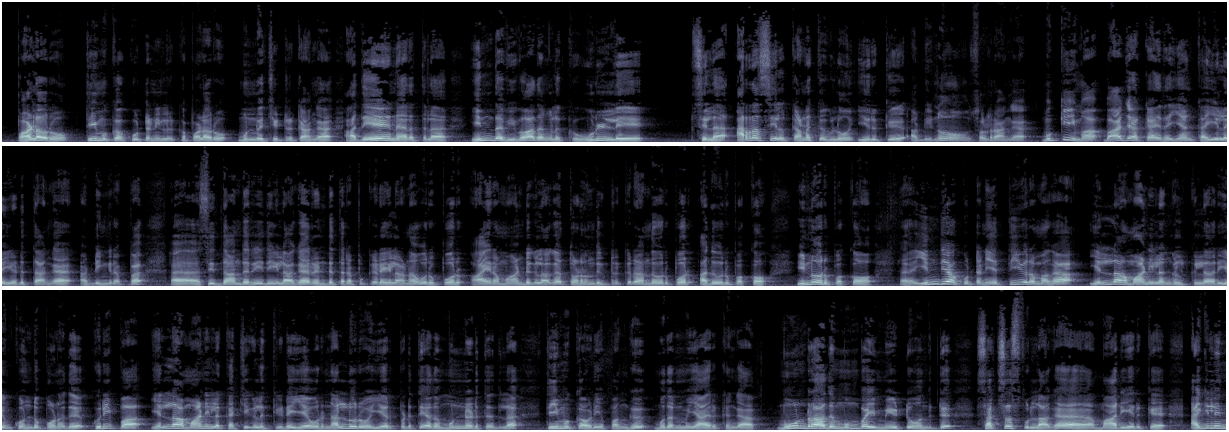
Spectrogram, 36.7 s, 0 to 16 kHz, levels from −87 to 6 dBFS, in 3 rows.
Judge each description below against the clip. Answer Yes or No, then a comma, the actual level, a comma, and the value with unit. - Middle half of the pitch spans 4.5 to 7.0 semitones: No, average, 4.1 semitones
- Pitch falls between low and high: Yes, medium, 145 Hz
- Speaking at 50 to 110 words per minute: No, average, 120 wpm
